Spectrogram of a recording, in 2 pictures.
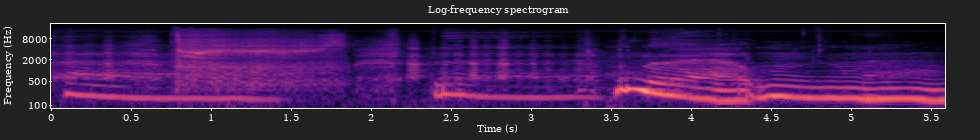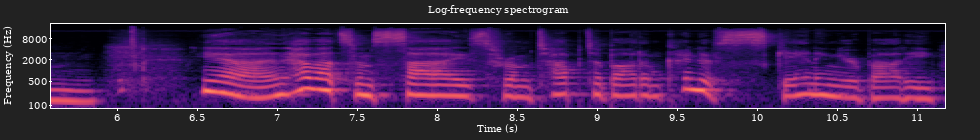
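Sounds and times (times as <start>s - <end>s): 
person imitating a panting dog: 0.0s - 4.1s
sustained wavering vocal tones: 0.0s - 5.9s
speech: 0.1s - 0.8s, 2.4s - 4.5s, 6.5s - 11.1s.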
